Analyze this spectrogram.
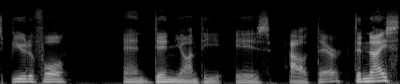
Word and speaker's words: Dynjandi: We've got Dynjandi. Dynjandi.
